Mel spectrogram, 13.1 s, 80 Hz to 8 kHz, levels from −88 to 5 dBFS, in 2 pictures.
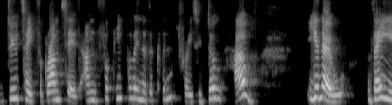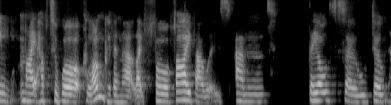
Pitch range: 185-220 Hz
